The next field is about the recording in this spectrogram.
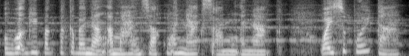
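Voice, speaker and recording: A woman's voice: a little high, quick pace, bright, forceful tone. An actress playing a hot-tempered, desperate young single mother with a Cebuano accent in a radio drama, emotional and accusing. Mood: troubled, pleading. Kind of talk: Filipino radio drama acting.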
